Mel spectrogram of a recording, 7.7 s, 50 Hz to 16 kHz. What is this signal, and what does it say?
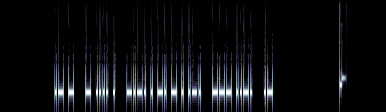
Morse code, heard as a keyed tone, about 34 wpm, 700 Hz. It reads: AT THE CENTER OF A
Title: Sets of 5 Words Encore2 35wpm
